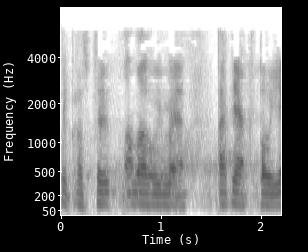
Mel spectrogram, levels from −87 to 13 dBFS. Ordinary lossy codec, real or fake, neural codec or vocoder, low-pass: MP3, 24 kbps; fake; codec, 16 kHz, 1 kbps, FreqCodec, smaller model; 7.2 kHz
